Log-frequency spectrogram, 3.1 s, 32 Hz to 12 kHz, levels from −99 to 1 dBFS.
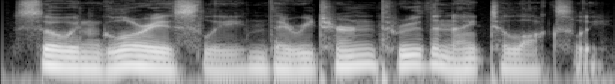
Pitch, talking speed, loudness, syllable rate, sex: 105 Hz, 175 wpm, -16 LUFS, 5.1 syllables/s, male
